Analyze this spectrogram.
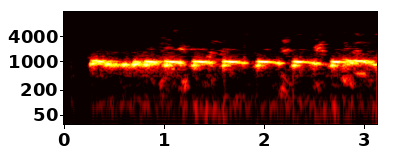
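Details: Zebra dove (perkutut) singing in manggung style at night: a steady run of soft, rolling coos repeated rapidly in a continuous series, each note slightly trilled and mellow, with no other sounds.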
